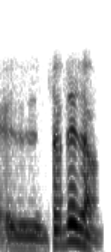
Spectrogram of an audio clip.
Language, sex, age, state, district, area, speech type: Assamese, male, 18-30, Assam, Nagaon, rural, conversation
